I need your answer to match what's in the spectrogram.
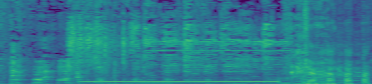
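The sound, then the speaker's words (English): A cell phone ringtone from an incoming spam call sounds as one steady, fairly loud tone held for about two seconds, with muffled voices chattering around it before and after. “I need to turn off my sound. It's got Scooby-Doo ringtone.”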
